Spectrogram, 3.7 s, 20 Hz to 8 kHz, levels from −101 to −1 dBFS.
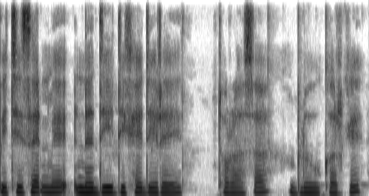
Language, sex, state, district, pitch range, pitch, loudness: Hindi, female, Arunachal Pradesh, Longding, 195-215 Hz, 210 Hz, -15 LUFS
